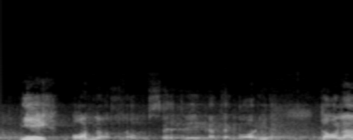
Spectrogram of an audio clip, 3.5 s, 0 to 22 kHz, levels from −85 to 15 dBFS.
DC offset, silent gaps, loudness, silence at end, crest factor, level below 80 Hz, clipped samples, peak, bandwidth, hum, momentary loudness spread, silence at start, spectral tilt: under 0.1%; none; -17 LUFS; 0 s; 16 dB; -78 dBFS; under 0.1%; 0 dBFS; 7.4 kHz; none; 19 LU; 0 s; -5.5 dB/octave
